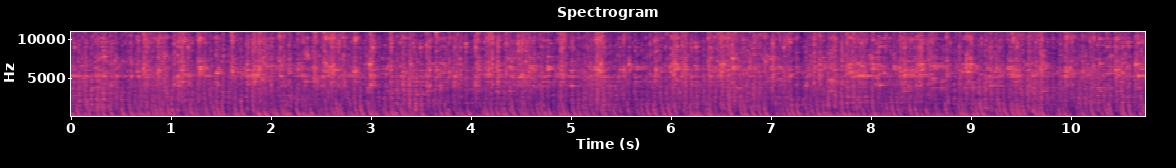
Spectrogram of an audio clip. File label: Summon Chain Loop; Warframe; Uriel; Catenach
